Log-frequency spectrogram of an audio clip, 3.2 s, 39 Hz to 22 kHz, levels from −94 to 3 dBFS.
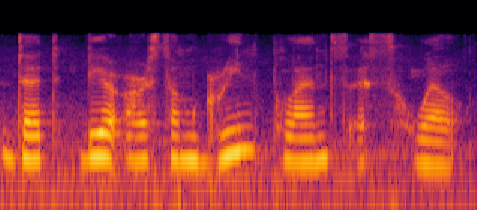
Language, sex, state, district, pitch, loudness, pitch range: English, female, Nagaland, Kohima, 185 Hz, -17 LUFS, 180-195 Hz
